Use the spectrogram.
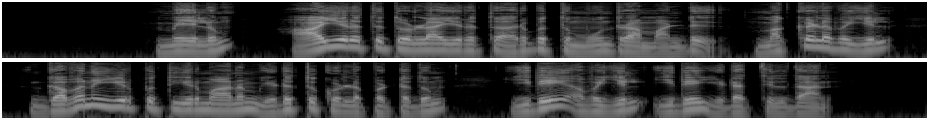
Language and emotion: Tamil, neutral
